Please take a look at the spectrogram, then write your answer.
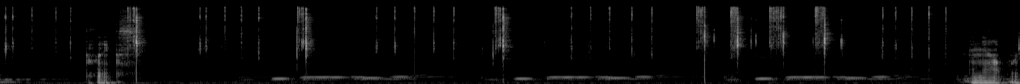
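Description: Sharp, distinct clicks from a YIJOO Mech Egg fidget toy come in bursts of several quick snaps close up. A low murmur of talk sits between the clicks.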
